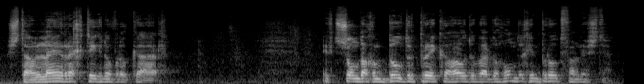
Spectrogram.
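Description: An actor playing a troubled, idealistic young village priest in a television period drama, speaking Dutch in an earnest, brooding way. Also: male voice, mid-range voice, fairly even intonation, moderate pace, darkish tone, lightly acted. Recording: noisy old television soundtrack.

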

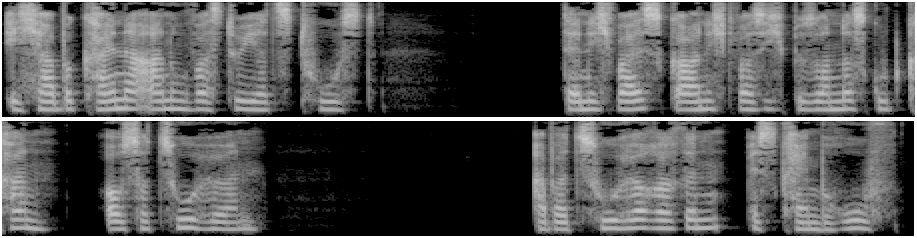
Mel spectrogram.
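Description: Pensive young woman, played by an actress, slightly husky. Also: medium pitch, flat delivery, normal speed, a little mellow, no room sound, clean studio sound, close to an everyday voice. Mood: reflective, confiding. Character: pensive young woman narrating her estranged family. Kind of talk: introspective radio drama narration.

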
